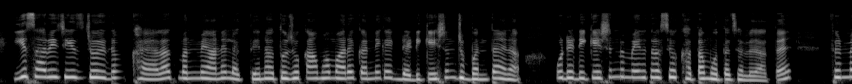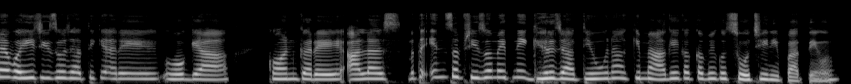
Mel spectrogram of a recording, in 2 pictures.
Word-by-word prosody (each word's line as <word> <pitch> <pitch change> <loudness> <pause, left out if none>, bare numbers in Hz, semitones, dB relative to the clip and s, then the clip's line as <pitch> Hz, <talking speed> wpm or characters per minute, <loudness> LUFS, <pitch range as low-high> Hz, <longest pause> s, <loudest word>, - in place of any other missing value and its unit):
ये 345 +6 +3
सारी 345 -1 +1
चीज़ 330 -2 0
जो 330 - +4
एकदम 300 0 -1 0.2
ख़यालात, 260 +2 -1
मन 280 - 0
में 285 - +2
आने 265 +2 0
लगते 245 -3 -3
हैं 245 - 0
ना 275 0 +2
तो 280 - +5
जो 285 +2 +2
काम 280 0 -1
हमारे 290 0 0
करने 275 +1 -4
का 305 - -3
एक 270 -5 -5
डेडिकेशन 245 +7 -1
जो 305 - +5
बनता 240 +2 0
है 270 -3 +1
ना, 225 -4 -1 0.4
वो 310 - +1
डेडिकेशन 295 +2 -1
में 345 - -3
मेरी 315 -1 -2
तरफ़ 320 0 0
से 335 -1 +3
ख़त्म 275 0 0
होता 240 -2 +2
चला 215 -3 -3
जाता 190 +3 -5
है। 270 - -1 0.4
फ़िर 330 -1 +2
मैं 340 0 +3
वही 300 +1 +5
चीज़ 300 0 -2
हो 300 - +3
जाती 285 0 -2
कि 290 - -8
अरे! 260 -2 -2 0.4
हो 240 0 +3
गया, 225 -1 0 0.4
कौन 250 -1 +2
करे 235 -3 +3 0.2
आलस 255 +1 +1
मतलब 270 - -5
इन 330 +2 -5
सब 345 0 +1
चीजों 315 0 +2
में 320 0 -1
इतनी 315 +1 -3
घिर 265 +3 +5
जाती 255 -3 +2
हूँ 260 +1 +3
ना 285 0 -2
कि 285 - 0
मैं 265 -1 0
आगे 240 +4 0
का 280 - -1
कभी 265 0 +1
कुछ 265 -2 0
सोच 225 -1 +4
ही 240 - +4
नहीं 215 -2 +1
पाती 175 -3 -3
हूँ। 215 +4 -5
270 Hz, 245 wpm, -23 LUFS, 240-300 Hz, 0.4 s, तो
